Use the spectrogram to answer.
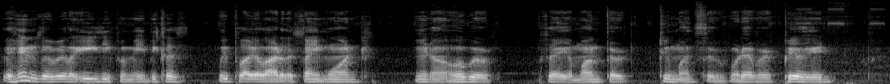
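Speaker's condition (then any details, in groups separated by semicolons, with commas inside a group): Hearing loss; barely any prior right-ear hearing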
